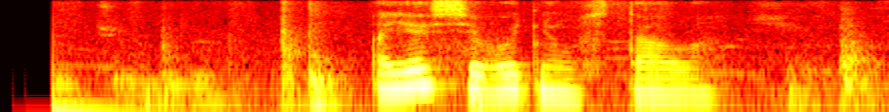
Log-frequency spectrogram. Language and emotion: Russian, neutral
